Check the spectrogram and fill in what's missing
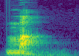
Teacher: Remember that ma is toneless, so you just pronounce it quickly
